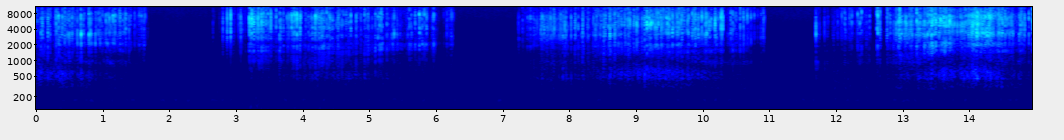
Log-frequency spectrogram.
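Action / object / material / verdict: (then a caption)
scrape / hard-case clutch with glitter face and metal frame / glitter / none. Long pointed nails scratch the dark blue glitter face of a small, rectangular, hollow hard-case clutch with a gold metal frame, held tilted up in one hand. It makes a dense, bright, gritty scratching that runs in bursts, broken by three short pauses, with a low steady hum beneath.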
